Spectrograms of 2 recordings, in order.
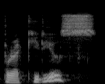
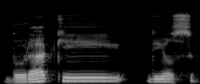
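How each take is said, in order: First: The name is said with English-style pronunciation. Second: The name is said with Japanese-style syllables.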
